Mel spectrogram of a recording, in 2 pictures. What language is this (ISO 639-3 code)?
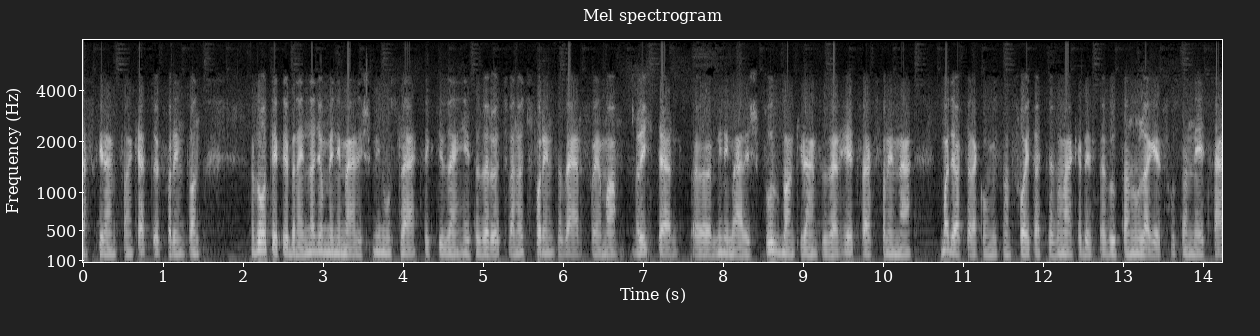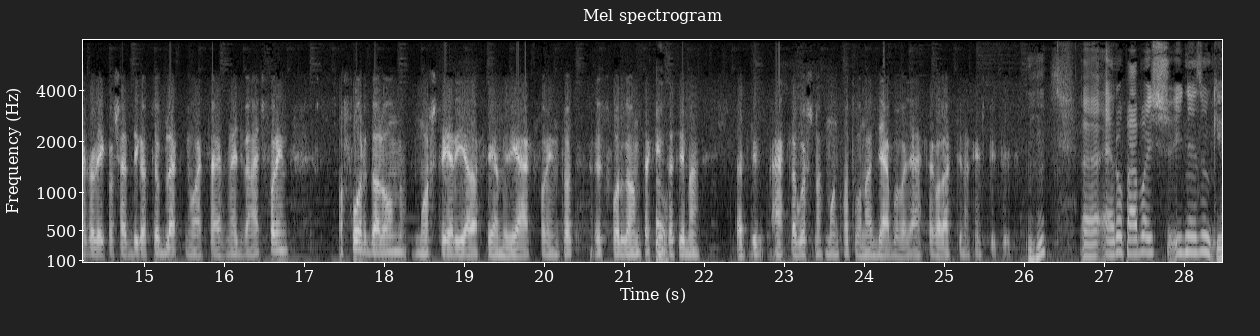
hun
